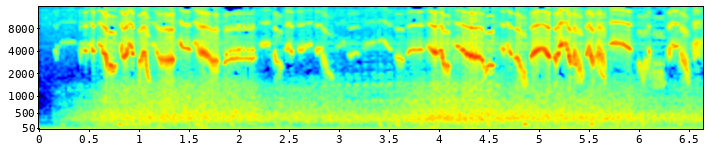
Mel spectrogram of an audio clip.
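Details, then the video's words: Eurasian skylark singing high in the sky over open fields, a spring song it can keep up for hours: an unbroken, rapid stream of high, varied chirps, trills and slurred whistles over a steady low rumbling hiss. "издигната високо в небето полската чучулига по цели часове не спира мелодичната си песен"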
